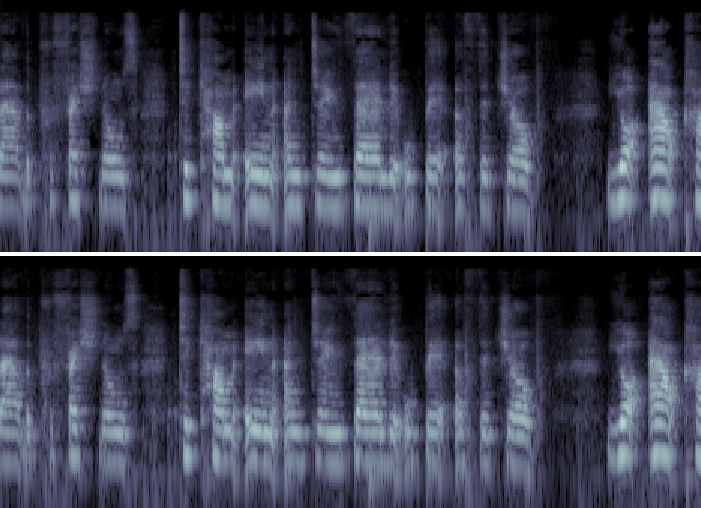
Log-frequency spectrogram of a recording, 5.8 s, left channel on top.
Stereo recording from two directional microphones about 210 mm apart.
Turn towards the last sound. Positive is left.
turn(degrees=50)  # may be behind; listen again after turning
